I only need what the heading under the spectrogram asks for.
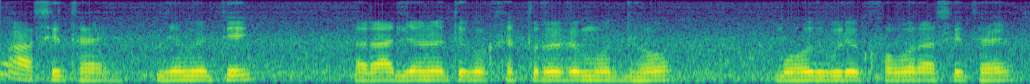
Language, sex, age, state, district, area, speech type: Odia, male, 30-45, Odisha, Subarnapur, urban, spontaneous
